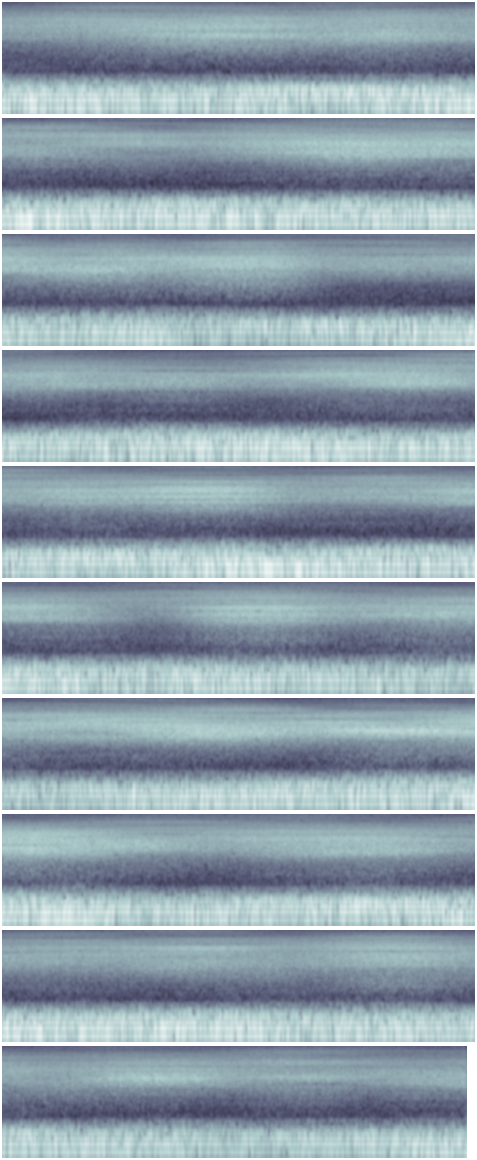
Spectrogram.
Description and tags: Fire Sound Design
Recording of a fire with some sound design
